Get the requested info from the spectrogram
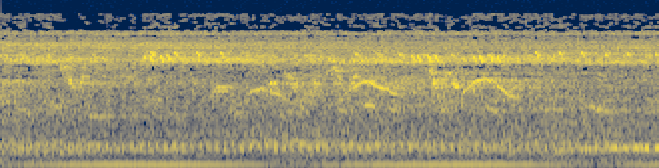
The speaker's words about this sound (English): It's a quiet forest. It is a quiet forest. Too quiet. Maybe. Mm-hmm. There's still birds, huh? There's some little bug chitters.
